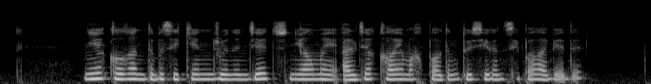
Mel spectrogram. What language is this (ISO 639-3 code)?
kaz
